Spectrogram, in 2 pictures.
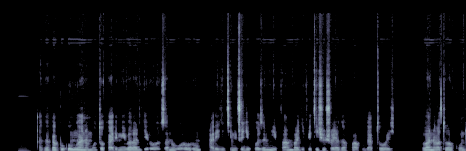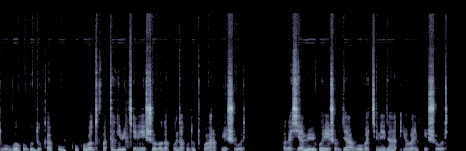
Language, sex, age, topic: Kinyarwanda, male, 18-24, education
